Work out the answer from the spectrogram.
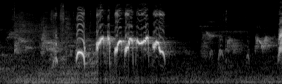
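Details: Red-whiskered bulbul, a caged bird, song used as training audio for young captive birds: a short burst of rich warbled, looping notes after a faint opening phrase, then quiet softer notes and a final chirp.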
